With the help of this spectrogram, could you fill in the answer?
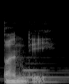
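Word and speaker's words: Bounde: The issue is that our last name is Bundy, spelled B O U N D E, but pronounced Bundy.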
